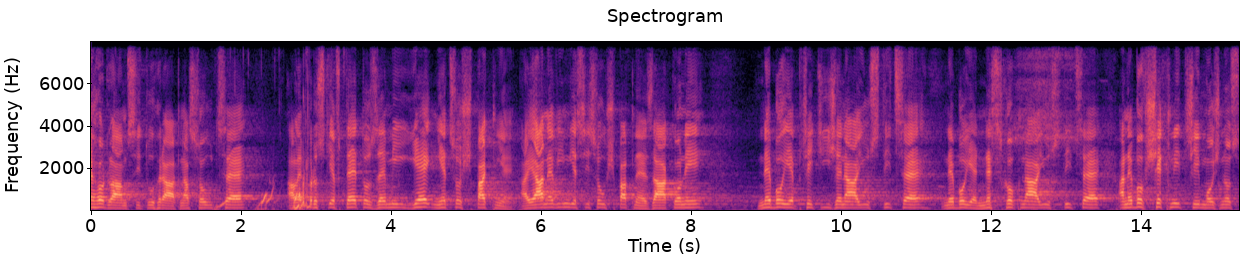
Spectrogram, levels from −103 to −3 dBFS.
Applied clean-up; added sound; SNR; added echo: none; Water / Liquid; 8 dB; none.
